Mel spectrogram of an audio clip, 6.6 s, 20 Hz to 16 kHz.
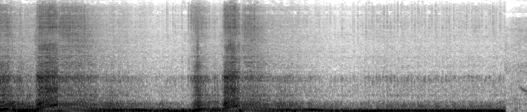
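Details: C4 Corvette with an LQ4 V8 swap, 2.5" dual pipes into dual 3" Flowmaster Flow FX mufflers, before fitting 2.25" Borlas: it rumbles loudly at idle and bellows on sharp rev blips with a heavy low throb. Excessive exhaust drone.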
